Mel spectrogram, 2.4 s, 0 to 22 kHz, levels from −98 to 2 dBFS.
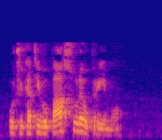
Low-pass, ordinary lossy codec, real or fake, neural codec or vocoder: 7.2 kHz; MP3, 48 kbps; real; none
